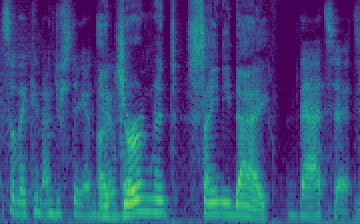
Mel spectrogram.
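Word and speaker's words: sine die: day say it so they can understand adjournment saney day that's it not sign d or not sun or we pronounce it right though they say we the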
